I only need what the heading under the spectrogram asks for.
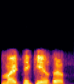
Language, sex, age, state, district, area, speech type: Urdu, male, 60+, Bihar, Gaya, rural, conversation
